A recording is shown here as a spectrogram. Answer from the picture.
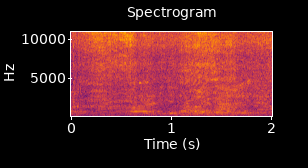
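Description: Background chatter of spectators' voices in a room, over a steady hiss.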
